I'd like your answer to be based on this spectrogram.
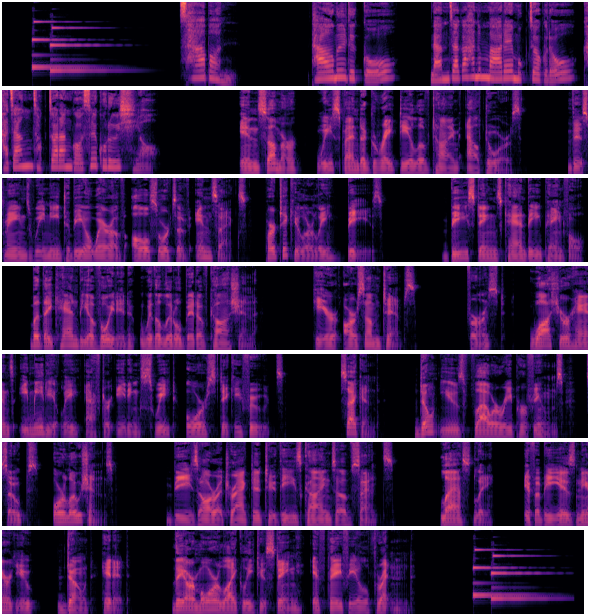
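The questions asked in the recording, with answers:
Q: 다음을 듣고 남자가 하는 말의 목적으로 가장 적절한 것을 고르시오.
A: 벌에 쏘이지 않는 방법을 알려 주려고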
